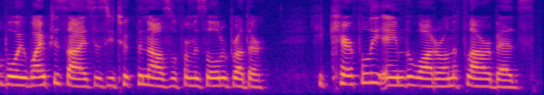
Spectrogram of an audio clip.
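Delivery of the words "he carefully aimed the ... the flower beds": ordinary delivery, nothing marked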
